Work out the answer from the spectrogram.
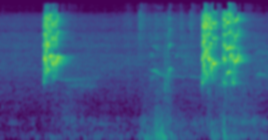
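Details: Lovebirds chirping and singing; two bursts of sharp, high, scratchy chirps about two seconds apart, with soft low thumps and rustling between them.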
